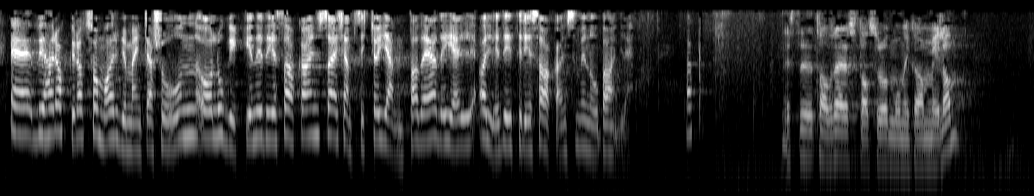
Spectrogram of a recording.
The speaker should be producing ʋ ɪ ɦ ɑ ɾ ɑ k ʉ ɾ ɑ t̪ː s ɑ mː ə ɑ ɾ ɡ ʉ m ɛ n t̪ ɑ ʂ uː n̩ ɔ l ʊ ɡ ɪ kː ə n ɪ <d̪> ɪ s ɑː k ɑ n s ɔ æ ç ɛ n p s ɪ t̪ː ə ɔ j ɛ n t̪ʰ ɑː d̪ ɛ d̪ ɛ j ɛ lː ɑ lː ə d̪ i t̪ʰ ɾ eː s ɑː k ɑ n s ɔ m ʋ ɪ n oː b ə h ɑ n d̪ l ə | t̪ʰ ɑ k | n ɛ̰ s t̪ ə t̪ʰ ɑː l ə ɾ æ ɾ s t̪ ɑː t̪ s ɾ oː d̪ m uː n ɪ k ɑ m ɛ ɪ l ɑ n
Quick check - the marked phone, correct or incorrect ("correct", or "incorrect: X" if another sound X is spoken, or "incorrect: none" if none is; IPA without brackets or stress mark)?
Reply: correct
